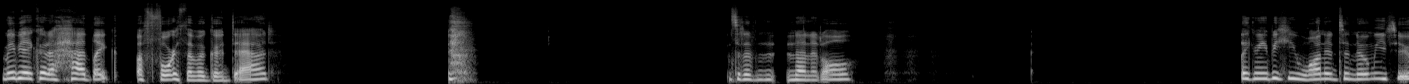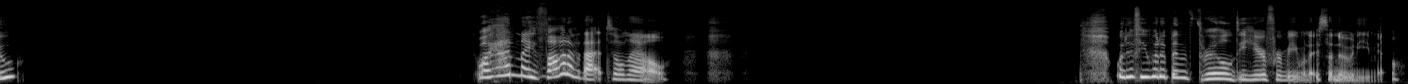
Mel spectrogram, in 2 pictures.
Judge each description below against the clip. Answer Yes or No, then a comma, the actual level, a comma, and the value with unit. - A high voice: Yes, high, 220 Hz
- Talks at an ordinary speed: No, slow, 110 wpm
